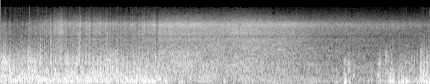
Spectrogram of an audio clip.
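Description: Small waves breaking and washing up the sand: a surge of surf at the start that fades over several seconds, with wind buffeting the microphone in a few gusts near the end.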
